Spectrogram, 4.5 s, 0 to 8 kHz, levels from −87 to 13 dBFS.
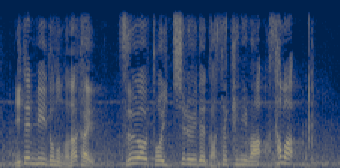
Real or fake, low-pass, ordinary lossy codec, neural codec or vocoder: real; 7.2 kHz; none; none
